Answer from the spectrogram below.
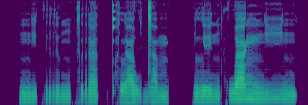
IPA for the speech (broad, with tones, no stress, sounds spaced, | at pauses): n i˦˥ t̚ r ɯ˩˦ ŋ k r a˨˩ t̚ pʰ l a˩˦ w d a˦˥ m | l e˩˦ n k w a˥˩ ŋ n iː˥˩ n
